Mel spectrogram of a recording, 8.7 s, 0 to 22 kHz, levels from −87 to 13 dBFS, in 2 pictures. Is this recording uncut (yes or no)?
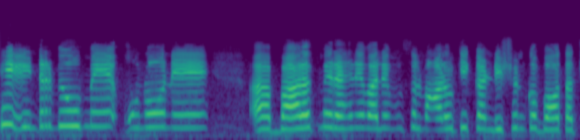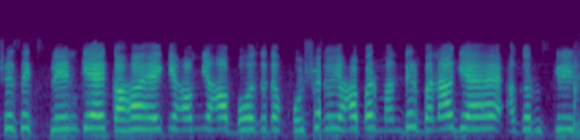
no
